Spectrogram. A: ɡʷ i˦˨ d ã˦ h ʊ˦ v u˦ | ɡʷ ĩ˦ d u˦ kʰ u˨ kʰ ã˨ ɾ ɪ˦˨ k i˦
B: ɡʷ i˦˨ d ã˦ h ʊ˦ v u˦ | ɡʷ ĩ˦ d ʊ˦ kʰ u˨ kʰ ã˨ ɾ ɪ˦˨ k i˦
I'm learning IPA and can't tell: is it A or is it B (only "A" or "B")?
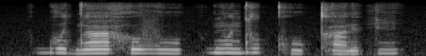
A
